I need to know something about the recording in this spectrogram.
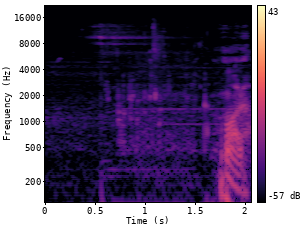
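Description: Washer fluid poured from a plastic jug into a car's windscreen washer reservoir, faint, starting about half a second in. A man's voice sounds briefly near the end.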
